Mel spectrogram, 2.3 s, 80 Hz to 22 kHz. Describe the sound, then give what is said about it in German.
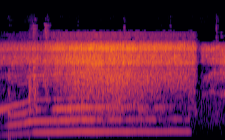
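A voice imitates a loud PlayStation 4 being switched on, producing a steady, whirring hum mixed with a strong airy hiss for about two seconds before it cuts off, like a straining console fan. “du machst ja den hier PlayStation 4 an. Sie macht so.”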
